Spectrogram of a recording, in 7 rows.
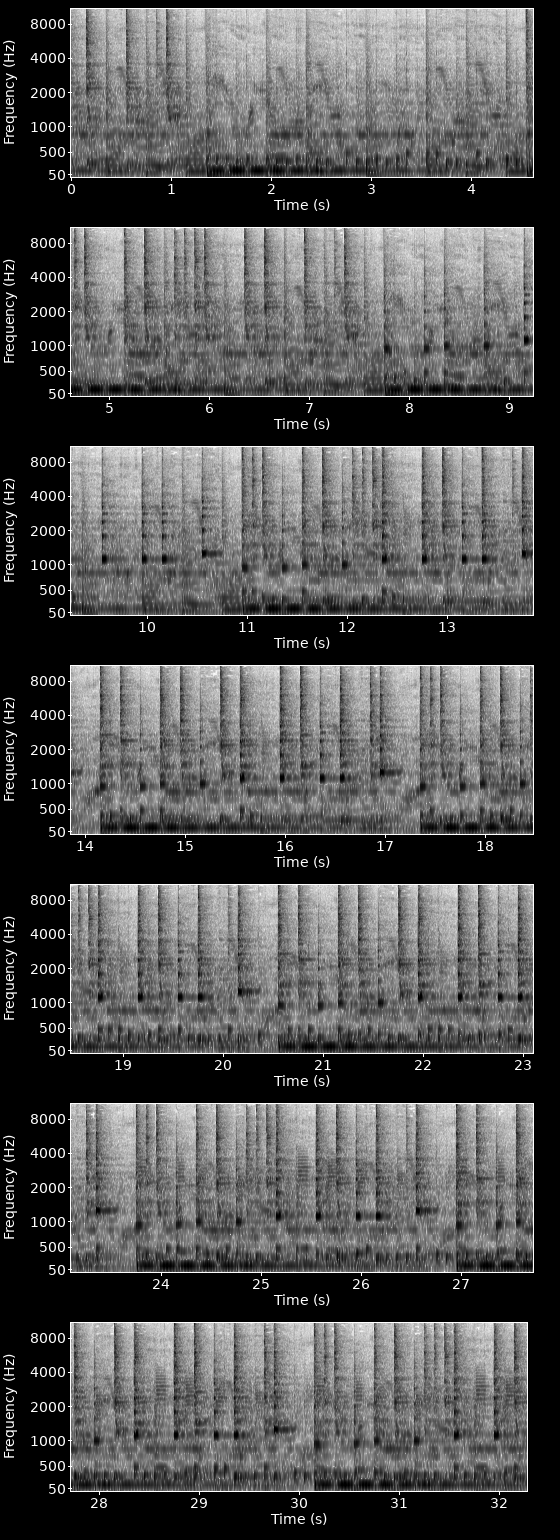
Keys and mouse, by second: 0.9 space, 2.1 Page_Up, 7.0-11.5 drag, 14.0 Left, 15.6 Right, 17.4 ctrl+s, 20.5 click.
